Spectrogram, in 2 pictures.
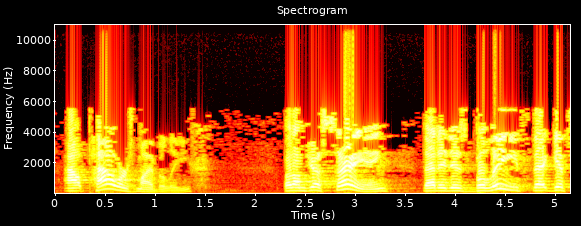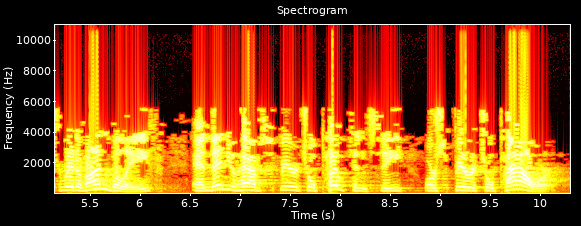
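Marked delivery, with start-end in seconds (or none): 2.3-10.2 rising into full-force preaching, louder and higher. Acted. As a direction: preach it out, building to a peak.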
